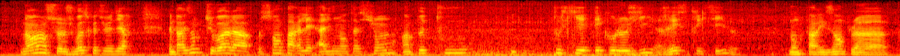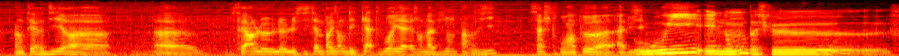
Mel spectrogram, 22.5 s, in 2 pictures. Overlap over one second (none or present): none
